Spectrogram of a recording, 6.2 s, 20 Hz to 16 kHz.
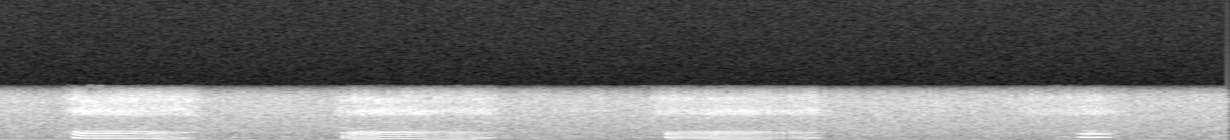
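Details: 4-month-old baby girl making awkward noises while sleeping: three rattling, squeaky breath sounds over six seconds, then a softer one, like snoring; snoring.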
